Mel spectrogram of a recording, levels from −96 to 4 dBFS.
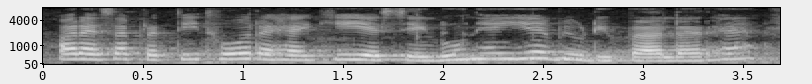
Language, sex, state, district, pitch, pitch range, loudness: Hindi, female, Chhattisgarh, Bilaspur, 265 Hz, 235-285 Hz, -15 LUFS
